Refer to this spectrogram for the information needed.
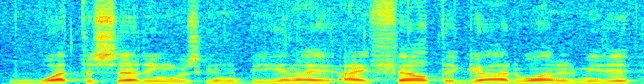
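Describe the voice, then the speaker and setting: A man's voice: on the low side, fairly even intonation, brisk, highs cut off. An older man hosting a studio interview as a pastor, telling a story earnestly and reflectively. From Washington state, USA. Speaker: pastor host. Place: studio set, indoors. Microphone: lapel mic.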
